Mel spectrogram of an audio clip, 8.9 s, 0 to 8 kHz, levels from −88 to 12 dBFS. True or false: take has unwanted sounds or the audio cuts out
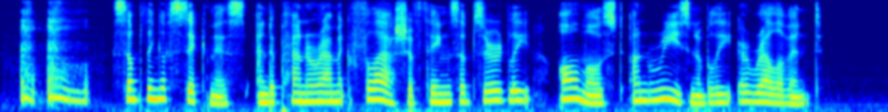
true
